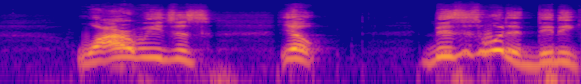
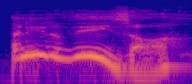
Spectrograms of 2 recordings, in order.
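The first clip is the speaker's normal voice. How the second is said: higher mock girlfriend voice; mock higher imitation of the girl asking for a visa; mimicking his girl; 5 semitones higher, 7 dB quieter than usual. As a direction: pitch it up to imitate her. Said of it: "She's like".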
